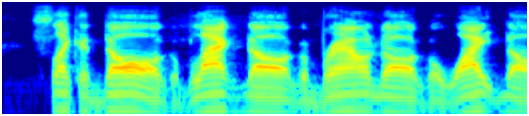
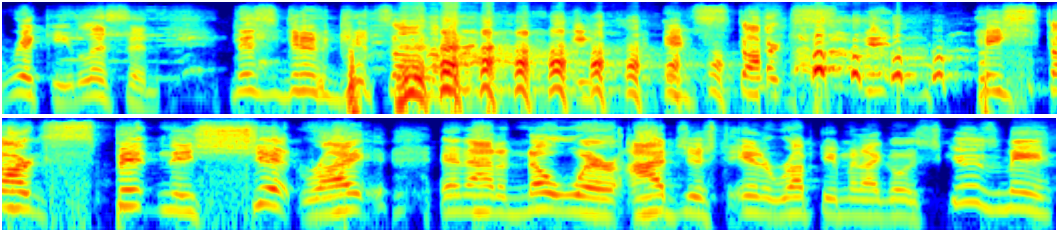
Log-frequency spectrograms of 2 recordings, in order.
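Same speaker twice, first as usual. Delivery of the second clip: loud, high, fired-up telling; excited loud retelling; excited storytelling; 9 semitones higher, 15 dB louder than usual. Real, not acted. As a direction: tell it loud and thrilled.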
